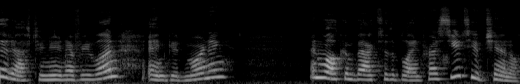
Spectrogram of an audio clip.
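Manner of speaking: out of breath. Opening a YouTube channel stream, greeting viewers: out of breath. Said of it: "I'm sorry I'm a bit out of breath".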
